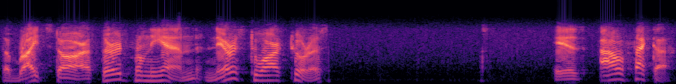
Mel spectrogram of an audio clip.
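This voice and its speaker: A man's voice: mid-range voice, big pitch swings, phone-quality sound. A man reading scripted instructional narration in a formal, didactic 1940s training film style. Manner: formal, didactic, measured phrasing. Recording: thin, band-limited 1940s film soundtrack.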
